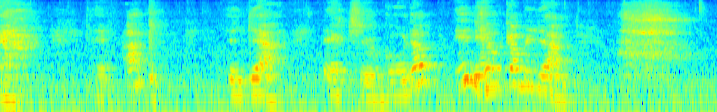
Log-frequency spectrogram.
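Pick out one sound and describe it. An elderly man speaks close by with animation.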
